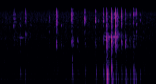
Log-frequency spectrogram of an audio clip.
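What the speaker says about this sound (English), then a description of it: "Okay, I'm typing that in." Fingers type on a computer keyboard at close range, quiet sparse key clicks that speed up into a brief, denser flurry of taps.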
